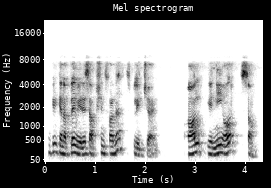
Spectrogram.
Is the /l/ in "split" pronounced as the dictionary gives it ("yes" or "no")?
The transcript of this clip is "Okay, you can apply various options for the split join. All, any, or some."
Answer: yes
